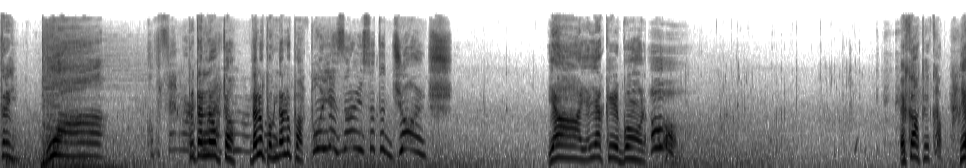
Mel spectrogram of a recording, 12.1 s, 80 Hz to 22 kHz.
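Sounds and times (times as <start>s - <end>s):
faint outdoor background noise: 0.0s - 12.0s
man shouting: 0.6s - 1.4s.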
